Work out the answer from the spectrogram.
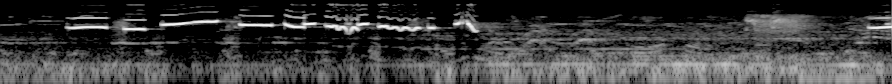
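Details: Oriental magpie-robin in fighting song, used to provoke other magpie-robins into anger: a fast run of loud, clear whistled notes, rising and falling, with quick trills, ending abruptly after about three seconds, then near silence with faint low rumble.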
